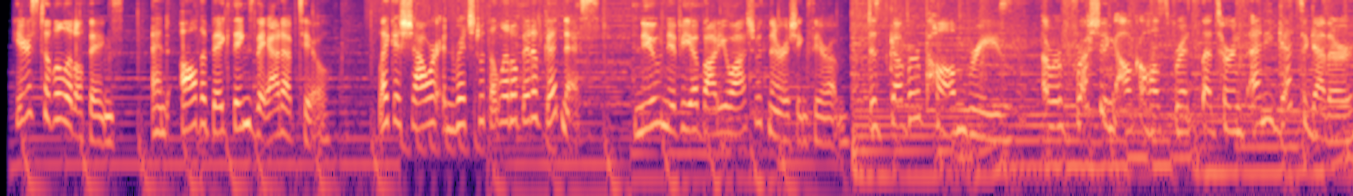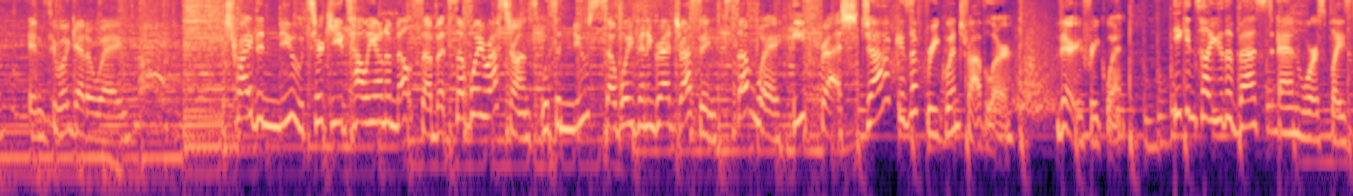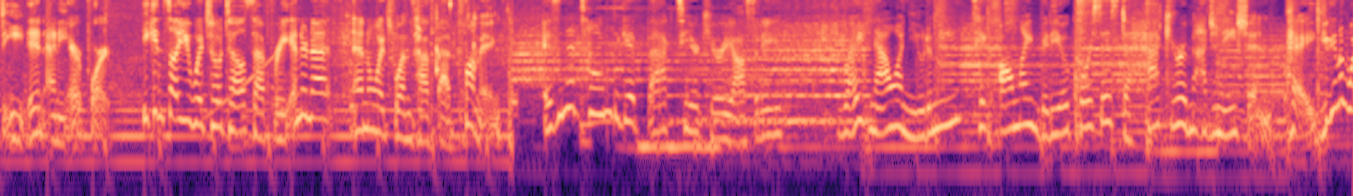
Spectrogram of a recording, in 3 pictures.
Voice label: Commercial, en-NZ; Commercial Demo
